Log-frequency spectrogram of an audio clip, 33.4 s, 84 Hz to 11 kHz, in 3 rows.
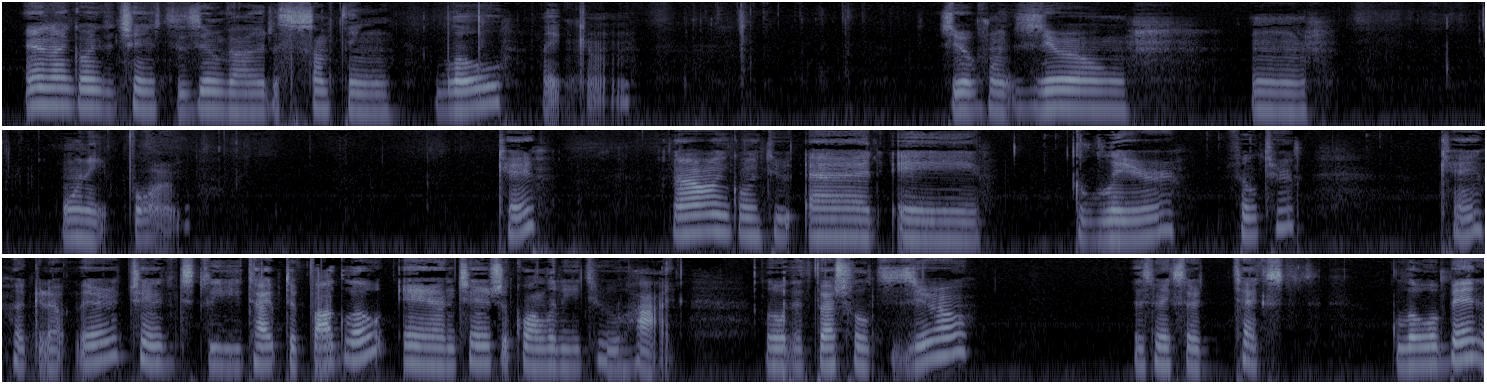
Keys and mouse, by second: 25.2-30.0 drag.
